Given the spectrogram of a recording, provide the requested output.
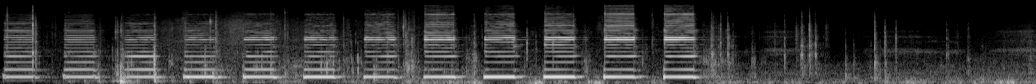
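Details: BMW listed as mechanically damaged, at a salvage auction, on a jump pack showing 11.6 volts: about eleven evenly spaced two-tone horn blasts, under two per second, then it stops; the car alarm went off.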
